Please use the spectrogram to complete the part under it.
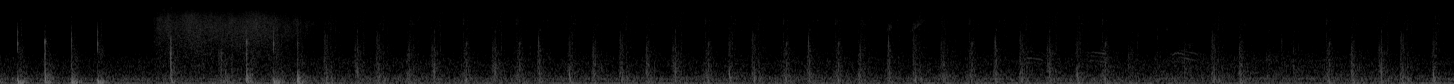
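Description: Footsteps swish quickly through tall grass.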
